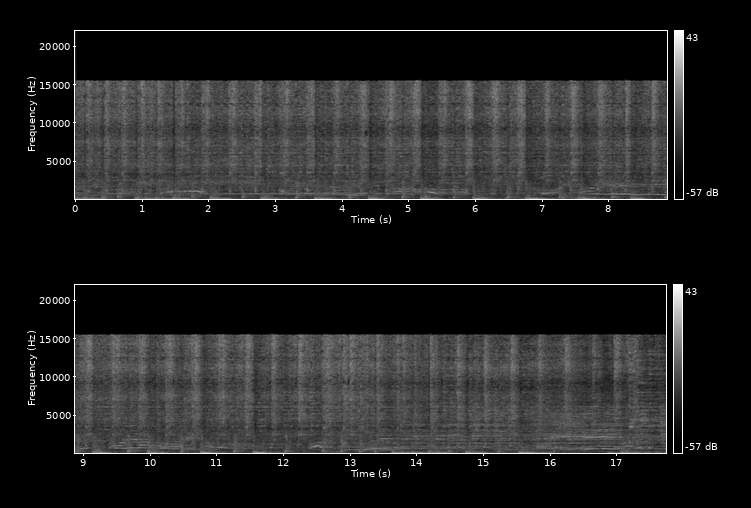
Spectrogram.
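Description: Live kirtan devotional music: a low drum beat about once a second under steady jingling, clashing percussion, with a wavering melody line above.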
